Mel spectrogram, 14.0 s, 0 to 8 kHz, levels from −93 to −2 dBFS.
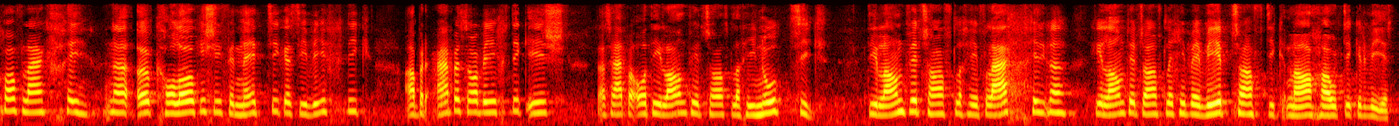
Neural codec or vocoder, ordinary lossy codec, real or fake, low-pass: codec, 16 kHz, 4 kbps, X-Codec, HuBERT features, trained on LibriSpeech; AAC, 32 kbps; fake; 7.2 kHz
